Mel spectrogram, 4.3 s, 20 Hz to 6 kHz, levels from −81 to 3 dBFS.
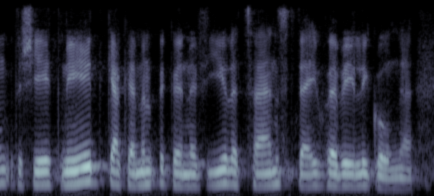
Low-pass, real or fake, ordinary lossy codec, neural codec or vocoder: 5.4 kHz; fake; Opus, 32 kbps; codec, 24 kHz, 0.9 kbps, WavTokenizer, medium speech release version 1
